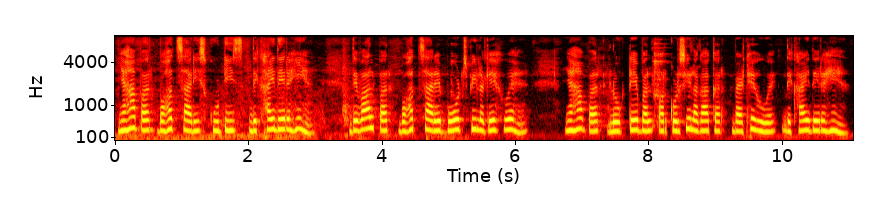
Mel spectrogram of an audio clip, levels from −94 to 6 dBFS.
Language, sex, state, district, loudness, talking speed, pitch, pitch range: Hindi, female, Chhattisgarh, Raigarh, -21 LUFS, 175 wpm, 240 Hz, 230-255 Hz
